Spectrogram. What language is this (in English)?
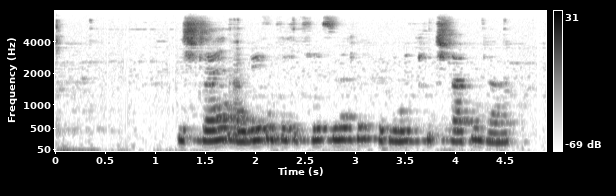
German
